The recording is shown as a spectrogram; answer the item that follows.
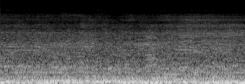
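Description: Busy street ambience: car traffic and the chatter of a crowd blending into a steady din.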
